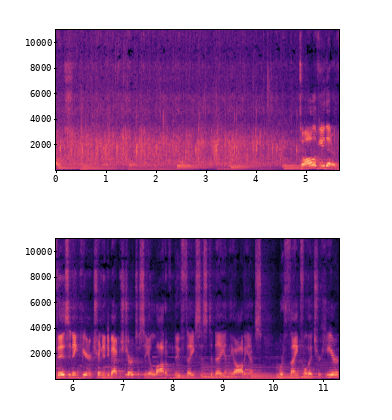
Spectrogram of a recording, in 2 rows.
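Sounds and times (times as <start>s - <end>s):
applause for graduates in a Baptist church service: 0.0s - 6.9s
steady musical chords: 0.0s - 11.3s
speech: 4.9s - 11.3s.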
